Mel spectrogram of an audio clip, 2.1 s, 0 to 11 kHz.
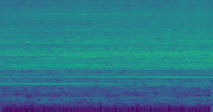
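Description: Homemade 12-inch lapidary flat lap running steadily: its 1/2 HP Leeson electric motor turning at about 1,750 rpm, belted down through pulleys to the steel disc. An even hum and hiss with a faint steady tone, unchanging.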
